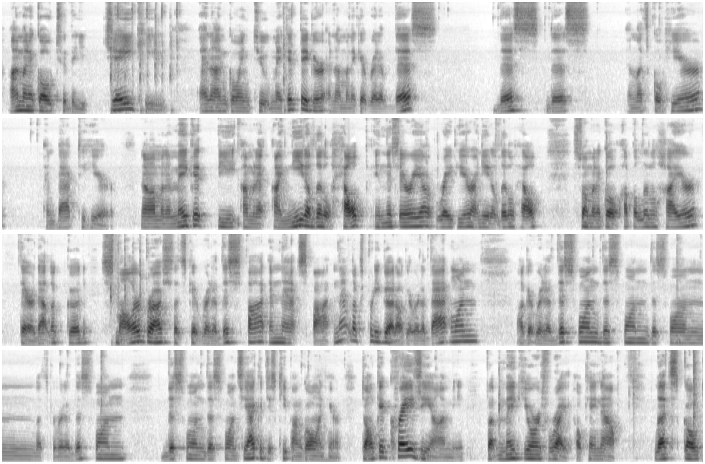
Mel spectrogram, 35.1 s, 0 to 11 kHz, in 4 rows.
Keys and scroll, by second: 1.2-1.9 typing, 3.3 typing, 18.7-19.0 typing.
